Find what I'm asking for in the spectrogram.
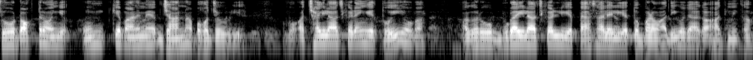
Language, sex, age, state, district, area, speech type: Hindi, male, 18-30, Bihar, Muzaffarpur, rural, spontaneous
